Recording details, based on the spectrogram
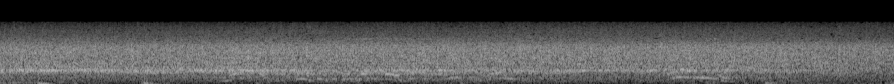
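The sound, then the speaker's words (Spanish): A crowd of nearly 40,000 at Mestalla stadium stands for a sustained ovation for captain Dani Parejo, dense steady applause roaring evenly throughout, with faint cheers and voices mixed into the wash of clapping. “Puestos en pie, ovación de gala, se la merece por juego y por personalidad.”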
